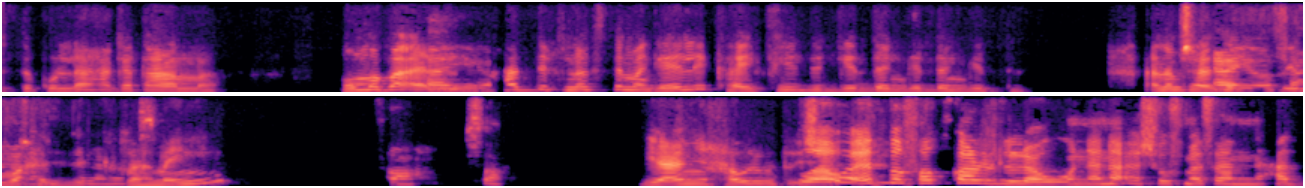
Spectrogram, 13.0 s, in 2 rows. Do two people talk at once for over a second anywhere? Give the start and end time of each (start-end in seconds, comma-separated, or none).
6.0-7.3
